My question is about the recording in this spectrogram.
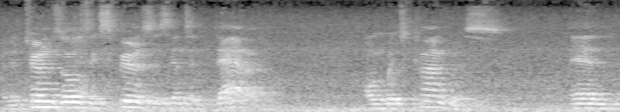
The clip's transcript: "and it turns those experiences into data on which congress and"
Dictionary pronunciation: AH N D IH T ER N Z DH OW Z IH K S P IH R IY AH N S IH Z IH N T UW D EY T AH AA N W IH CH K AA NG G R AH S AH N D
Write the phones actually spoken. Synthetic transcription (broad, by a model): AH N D IH T ER N Z DH OW Z IH K S P IH R IY AH N S IH Z IH N T UW D EY T AH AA N W IH CH K AA NG G R AH S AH N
